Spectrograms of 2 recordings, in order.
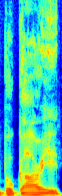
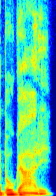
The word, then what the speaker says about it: Bulgari: e ela diz: é Bulgari. Então, essa mudança na pronúncia, que é uma pronúncia incorreta, seguindo de fato o padrão da búlgara italiana, mas mostra o quanto a marca, né, essa casa de joias, estava tão cosmopolita e tão já atualizada com o mundo que as pessoas estavam começando já a distorcer a pronúncia original.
